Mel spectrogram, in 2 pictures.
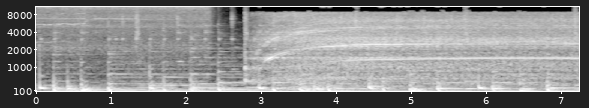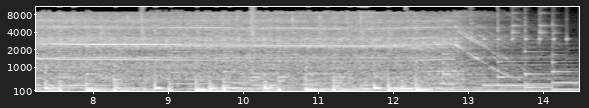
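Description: DeWalt sliding miter saw starting up with a rising whine about three seconds in, running and cutting a red oak board for about ten seconds, then winding down near the end. Background music with a steady beat plays throughout.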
